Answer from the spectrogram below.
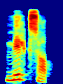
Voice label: "milksop", Indian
